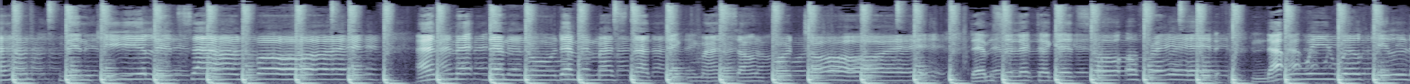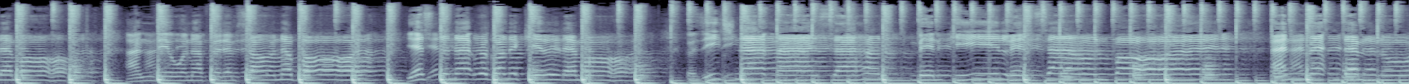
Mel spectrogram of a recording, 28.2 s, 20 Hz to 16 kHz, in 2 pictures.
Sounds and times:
Music: 0.0s - 28.1s.

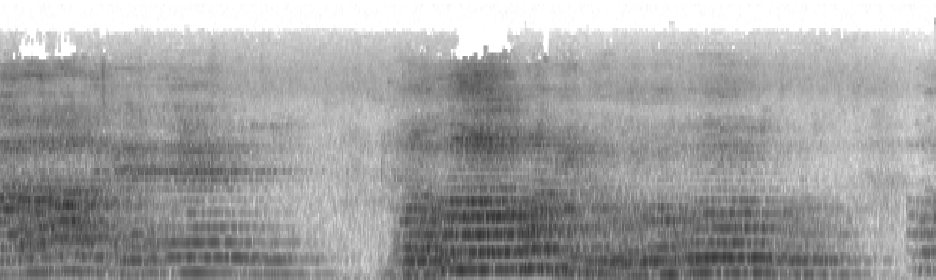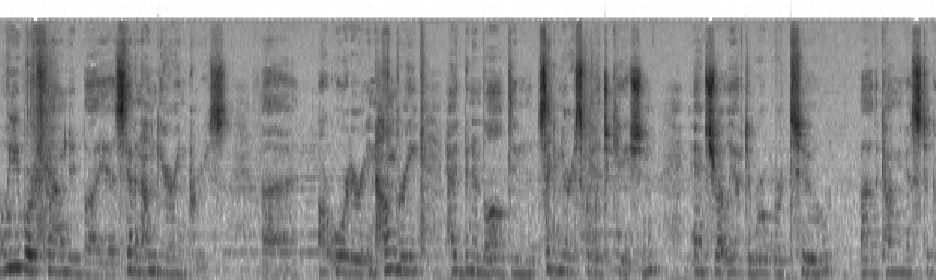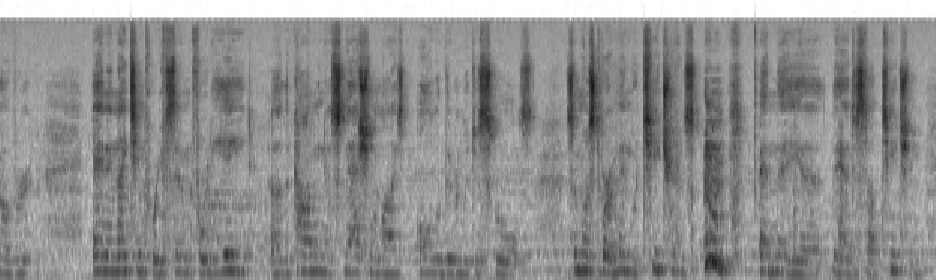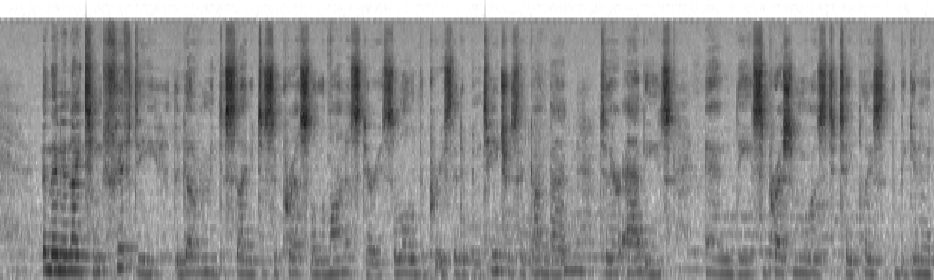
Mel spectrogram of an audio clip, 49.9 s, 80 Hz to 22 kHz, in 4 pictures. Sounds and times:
Chant: 0.0s - 49.9s
Speech: 12.5s - 25.4s, 26.2s - 37.3s, 38.0s - 49.9s.

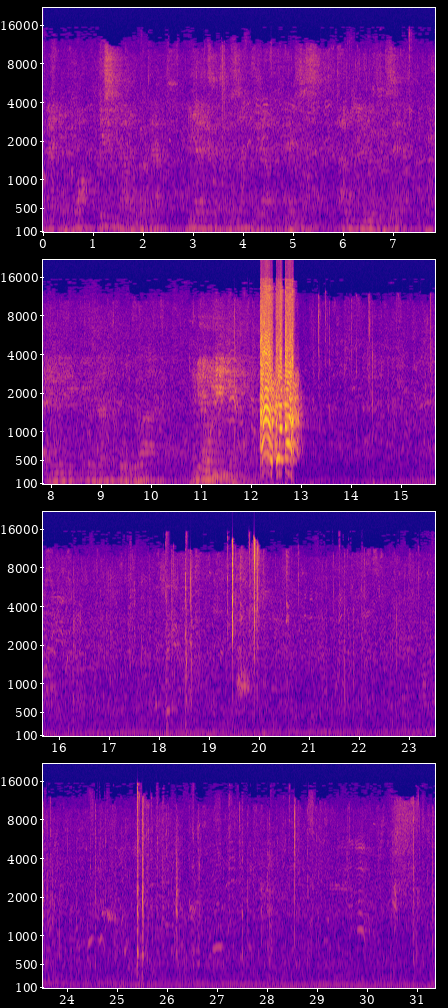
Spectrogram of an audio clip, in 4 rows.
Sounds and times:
Outside, urban or manmade: 0.0s - 31.3s.

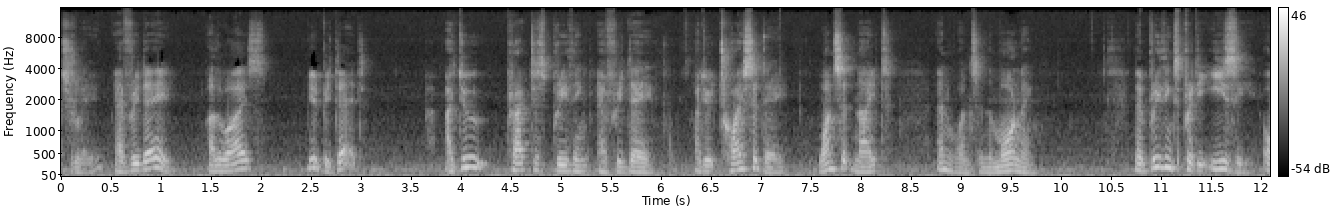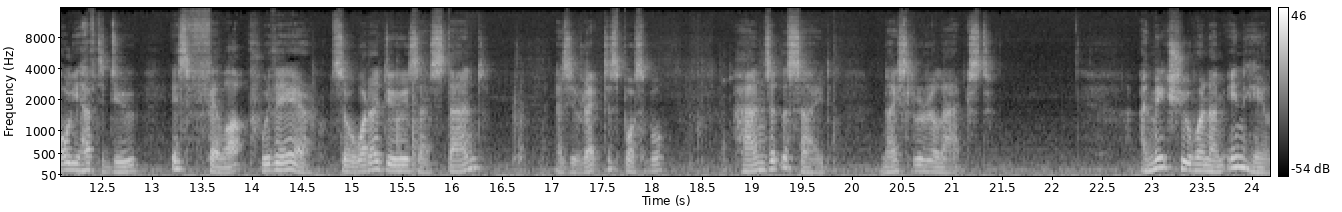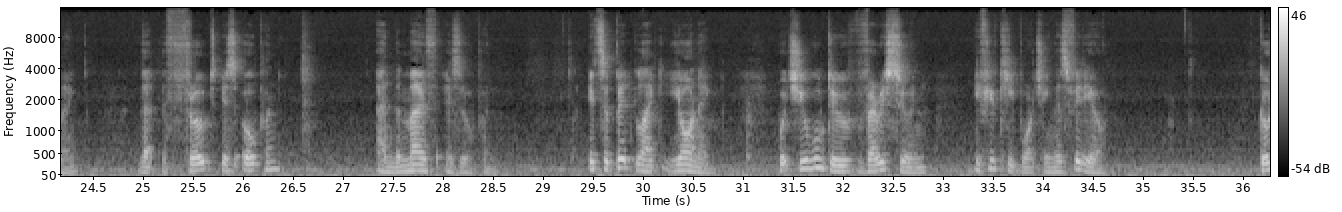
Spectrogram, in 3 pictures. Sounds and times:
Speech: 0.0s - 3.1s, 3.7s - 9.8s, 10.7s - 16.4s, 17.0s - 21.5s, 22.8s - 26.4s, 27.3s - 28.6s, 29.4s - 30.8s, 31.4s - 34.7s.

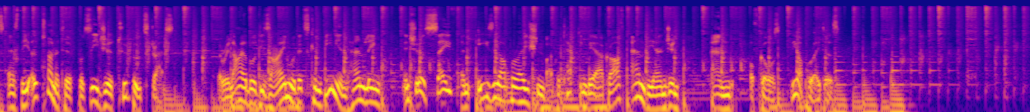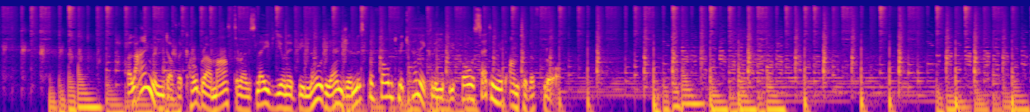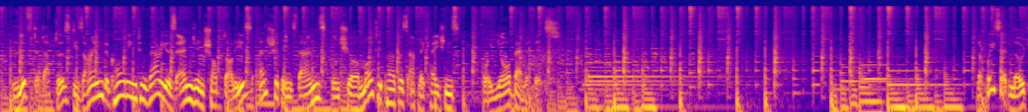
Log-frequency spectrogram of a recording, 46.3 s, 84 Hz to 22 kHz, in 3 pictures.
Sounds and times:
Speech: 0.0s - 2.7s, 3.3s - 12.6s, 17.4s - 23.9s, 31.1s - 39.4s, 45.5s - 46.3s
Music: 0.0s - 46.3s.

